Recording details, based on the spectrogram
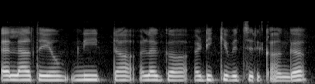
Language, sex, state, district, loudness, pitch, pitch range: Tamil, female, Tamil Nadu, Kanyakumari, -15 LUFS, 200 Hz, 195-205 Hz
